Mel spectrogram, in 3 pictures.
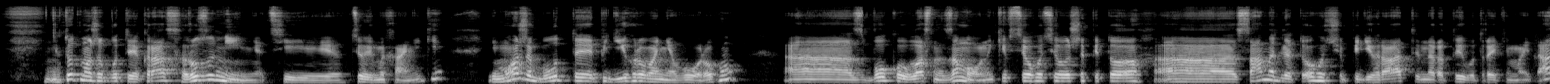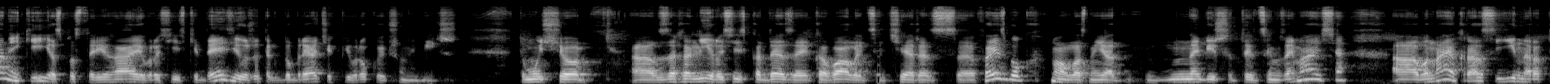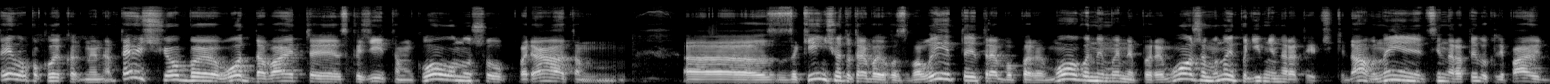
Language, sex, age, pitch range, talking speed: Ukrainian, male, 30-49, 115-190 Hz, 120 wpm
